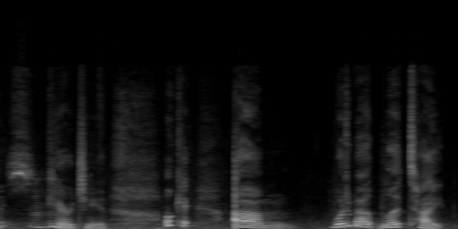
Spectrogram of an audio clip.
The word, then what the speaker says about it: carrageen: So now I'm seeing that they have almond milk with am I pronouncing it correctly? Yes. Carrageen.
